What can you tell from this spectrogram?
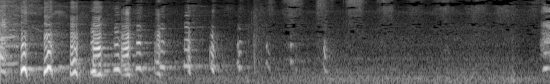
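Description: A woman laughing: a quick run of short ha-ha pulses in the first second and a half, tailing off into quiet.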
